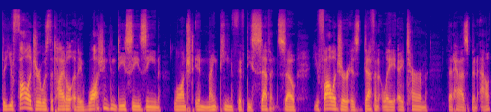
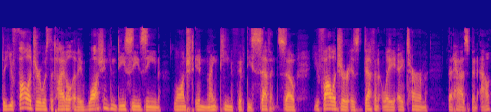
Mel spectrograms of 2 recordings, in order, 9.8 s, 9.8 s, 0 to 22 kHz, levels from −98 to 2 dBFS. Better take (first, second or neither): first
